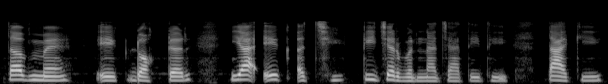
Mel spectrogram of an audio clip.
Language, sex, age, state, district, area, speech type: Hindi, other, 30-45, Uttar Pradesh, Sonbhadra, rural, spontaneous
